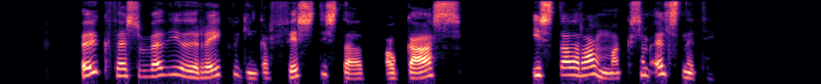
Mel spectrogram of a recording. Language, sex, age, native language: Icelandic, female, 40-49, Icelandic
